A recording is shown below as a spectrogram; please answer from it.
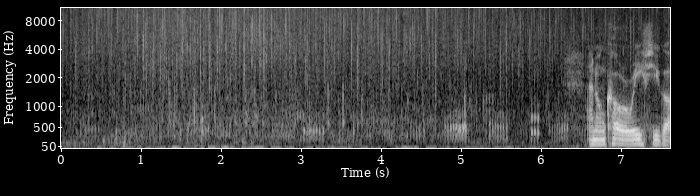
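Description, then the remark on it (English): Dense, constant crackling of snapping shrimp on a coral reef, a fizzing wash of countless tiny clicks that fills the background, with a man's voice speaking over it near the end. “you can hear this crackling sound, constant crackling. That's the sound of snapping shrimp”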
